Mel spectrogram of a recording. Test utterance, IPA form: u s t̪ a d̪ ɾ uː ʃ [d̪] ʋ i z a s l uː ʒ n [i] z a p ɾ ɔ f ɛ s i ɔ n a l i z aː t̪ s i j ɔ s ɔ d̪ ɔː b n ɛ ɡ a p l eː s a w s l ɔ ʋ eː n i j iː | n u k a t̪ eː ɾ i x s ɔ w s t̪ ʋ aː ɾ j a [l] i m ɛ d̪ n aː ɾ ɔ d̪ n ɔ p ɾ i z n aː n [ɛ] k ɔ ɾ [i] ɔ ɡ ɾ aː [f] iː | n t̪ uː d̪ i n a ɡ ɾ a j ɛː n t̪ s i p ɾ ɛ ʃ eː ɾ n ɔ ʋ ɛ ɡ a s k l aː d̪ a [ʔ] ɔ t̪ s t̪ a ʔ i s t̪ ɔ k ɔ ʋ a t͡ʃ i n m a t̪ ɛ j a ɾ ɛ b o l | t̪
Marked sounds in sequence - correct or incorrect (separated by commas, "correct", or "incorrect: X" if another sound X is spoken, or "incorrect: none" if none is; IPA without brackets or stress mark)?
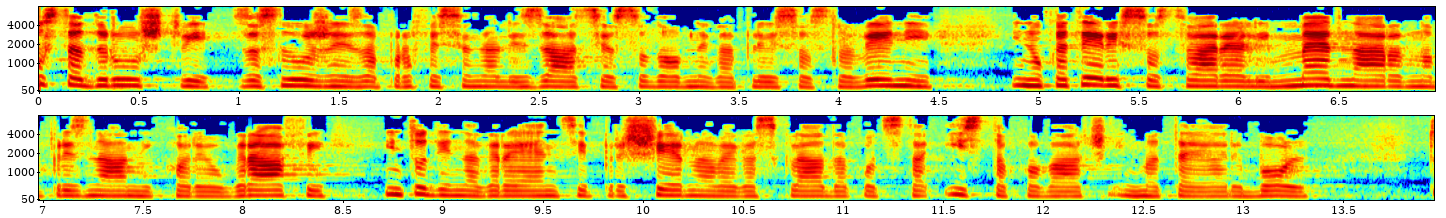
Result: incorrect: t̪, correct, correct, incorrect: i, incorrect: ɛ, correct, incorrect: k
